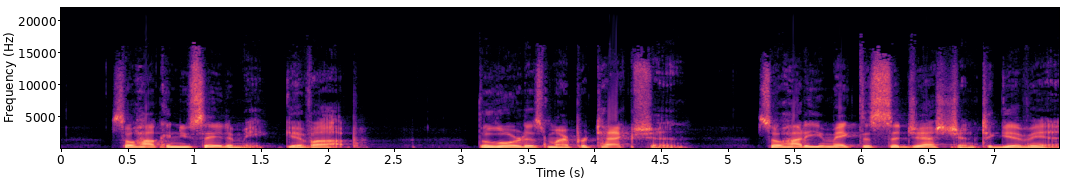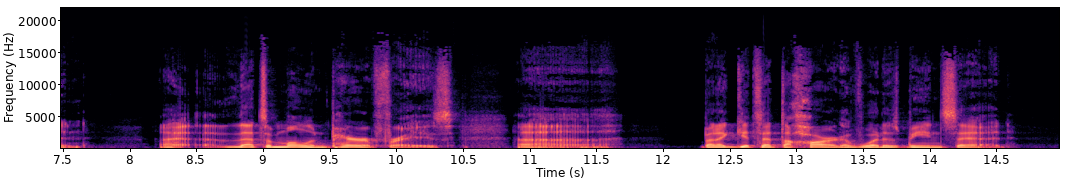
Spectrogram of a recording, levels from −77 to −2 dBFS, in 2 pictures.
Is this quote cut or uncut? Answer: uncut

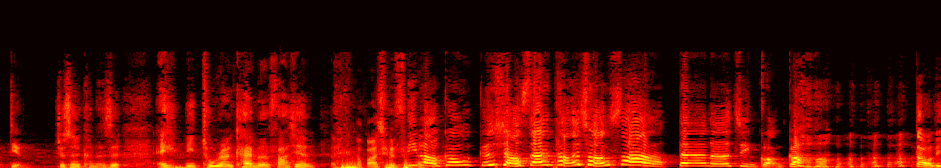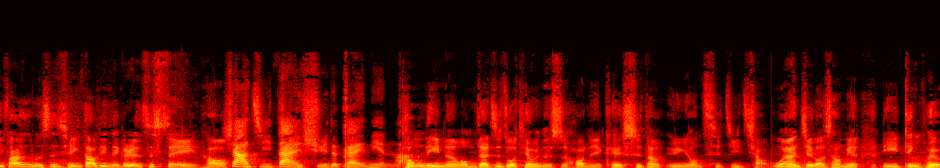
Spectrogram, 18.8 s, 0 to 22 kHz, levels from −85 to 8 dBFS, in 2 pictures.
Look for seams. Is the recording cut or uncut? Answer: uncut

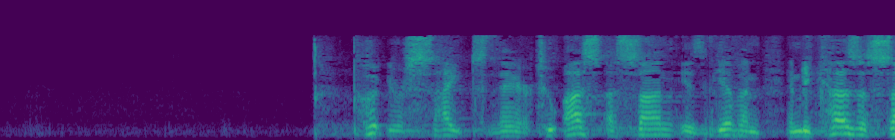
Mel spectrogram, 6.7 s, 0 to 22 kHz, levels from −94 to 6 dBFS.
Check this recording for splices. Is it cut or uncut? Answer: uncut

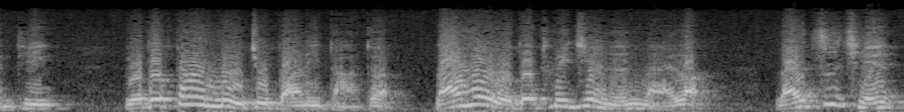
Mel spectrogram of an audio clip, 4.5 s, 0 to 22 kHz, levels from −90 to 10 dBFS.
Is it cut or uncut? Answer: cut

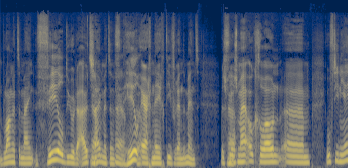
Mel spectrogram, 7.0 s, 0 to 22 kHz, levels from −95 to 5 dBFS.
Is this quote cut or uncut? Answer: uncut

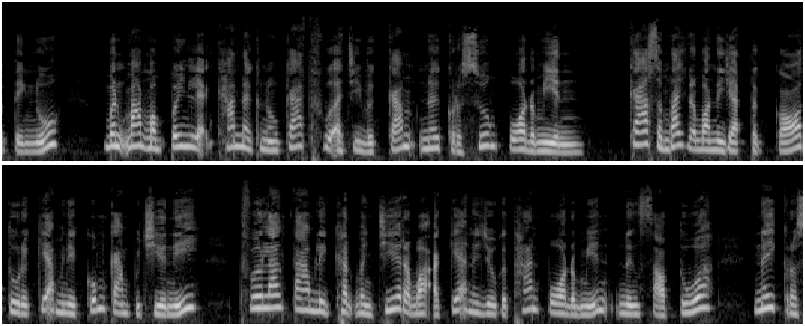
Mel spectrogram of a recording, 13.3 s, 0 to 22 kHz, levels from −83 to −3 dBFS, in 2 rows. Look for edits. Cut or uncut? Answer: uncut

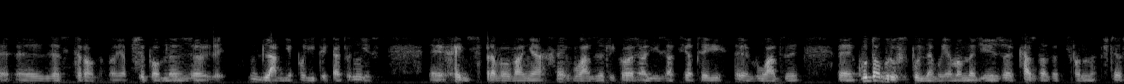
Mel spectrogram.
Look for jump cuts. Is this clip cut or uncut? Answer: uncut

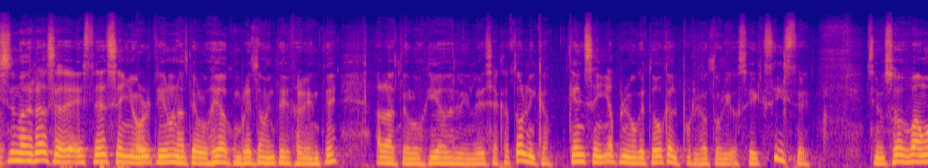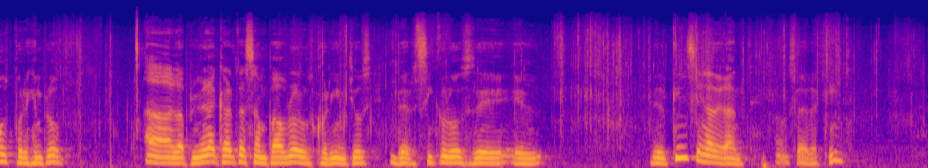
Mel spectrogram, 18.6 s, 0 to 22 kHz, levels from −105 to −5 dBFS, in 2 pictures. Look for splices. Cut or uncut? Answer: cut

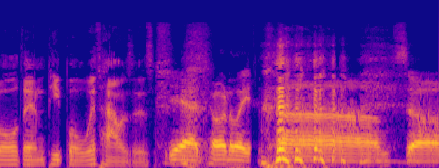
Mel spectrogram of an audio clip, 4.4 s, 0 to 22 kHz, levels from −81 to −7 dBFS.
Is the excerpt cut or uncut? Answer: cut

